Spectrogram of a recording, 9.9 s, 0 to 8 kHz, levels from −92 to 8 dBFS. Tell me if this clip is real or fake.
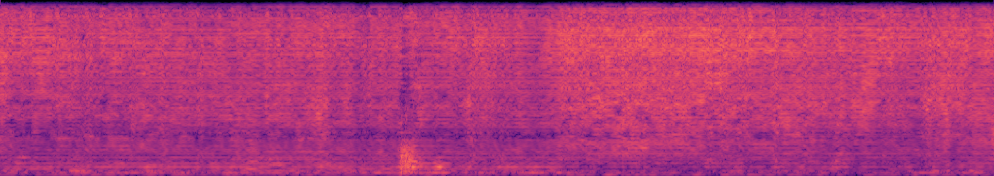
fake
